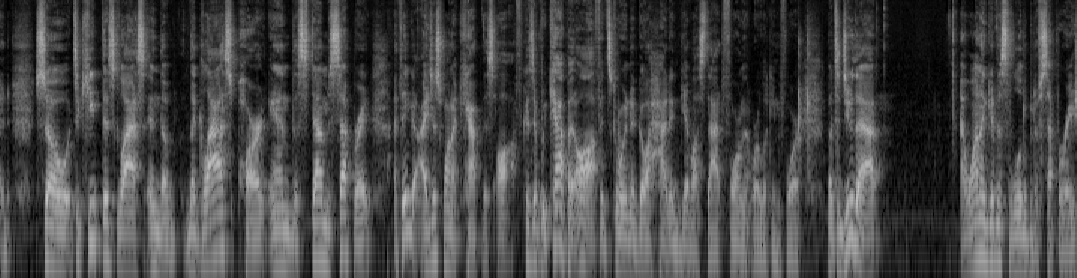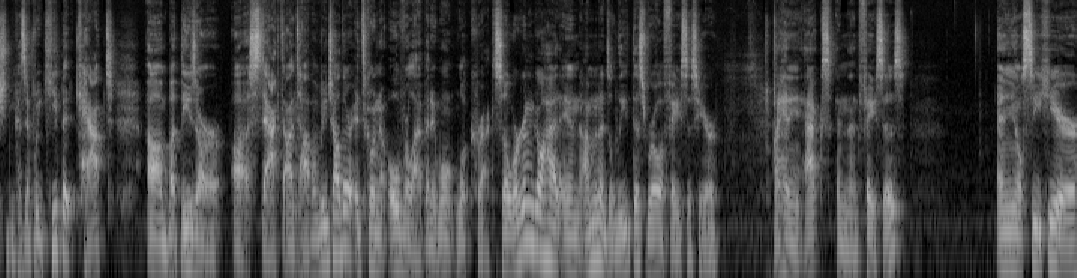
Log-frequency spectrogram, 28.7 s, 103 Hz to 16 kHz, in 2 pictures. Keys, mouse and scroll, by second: 0.7-2.2 middle drag, 2.3-3.3 scroll down 5, 3.3 middle click, 4.3-5.3 scroll up 5, 5.5 click, 10.6 Tab, 11.6 click, 12.3 scroll down 1, 12.7-14.7 middle drag, 17.8 scroll down 2, 18.1-19.8 middle drag, 20.0 scroll up 1, 22.9 alt+click, 24.5 x, 25.8-26.4 scroll up 4, 26.4 middle click, 27.4 scroll down 1, 27.7-28.7 middle drag.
